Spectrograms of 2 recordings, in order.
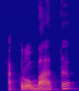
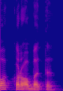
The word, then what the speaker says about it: acrobata: diferente olhem para cá você pode falar acrobata ou acróbata cromata ou acroba os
